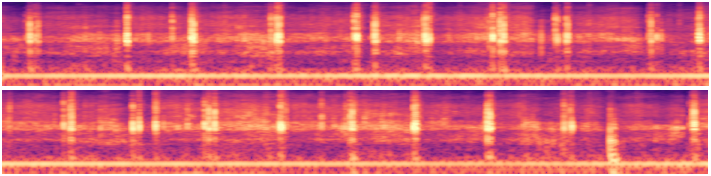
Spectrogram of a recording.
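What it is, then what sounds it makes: Cardboard game box. Long acrylic nails scratch quickly over a hollow Giant UNO cardboard game box lying flat. The result is a rapid run of sharp, dry, bright scratches and clicks over a steady low hum.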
